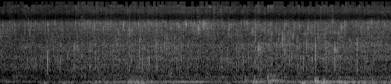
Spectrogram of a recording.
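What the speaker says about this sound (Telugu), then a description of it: "ఇలా వేసేసి మనం వేయించేసుకోవాలి" Raw banana slices with chili powder, salt, cumin and coriander powder fry in a pan, giving a steady, moderate sizzle with light stirring clicks throughout.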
